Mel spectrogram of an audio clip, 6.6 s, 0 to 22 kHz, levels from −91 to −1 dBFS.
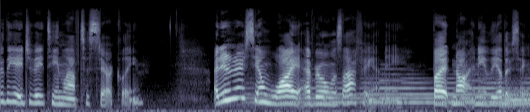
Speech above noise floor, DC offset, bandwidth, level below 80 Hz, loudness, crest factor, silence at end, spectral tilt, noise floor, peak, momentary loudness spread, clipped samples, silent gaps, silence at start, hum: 30 dB; under 0.1%; 16 kHz; -62 dBFS; -26 LUFS; 20 dB; 0 s; -3 dB/octave; -56 dBFS; -6 dBFS; 17 LU; under 0.1%; none; 0 s; none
